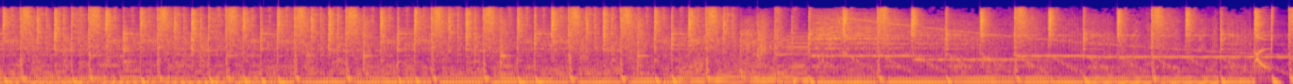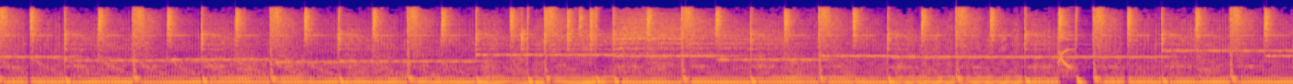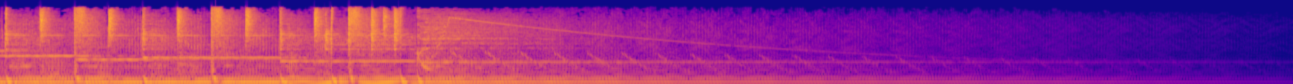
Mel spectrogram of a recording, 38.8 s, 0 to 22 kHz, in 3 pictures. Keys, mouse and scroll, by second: 1.6 scroll down 3, 5.9 4, 6.0 5.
